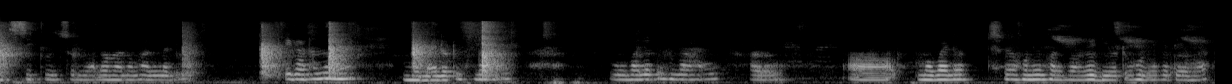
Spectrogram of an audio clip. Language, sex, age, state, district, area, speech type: Assamese, female, 18-30, Assam, Jorhat, urban, spontaneous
